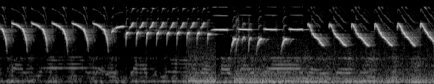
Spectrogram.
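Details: Canary in vigorous song, a lure to get canaries singing quickly: repeated sweeping downward whistles, a fast buzzy trill, a few pure high notes, then more swooping phrases, with faint low hum behind.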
